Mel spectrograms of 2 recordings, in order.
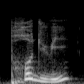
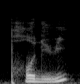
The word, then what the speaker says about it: produit: Produire, produit. Réduire, réduit. Séduire, séduit. Traduire, traduit. Okay, so the same rule, because, well, basically it's the same group, and then same rule, final T not pronounced, so introduit, produit, réduit, séduit, traduit.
